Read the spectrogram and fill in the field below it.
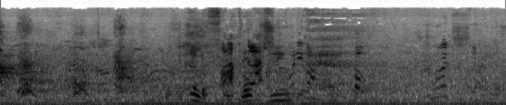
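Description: A woman calls out excitedly to a running dog outdoors.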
